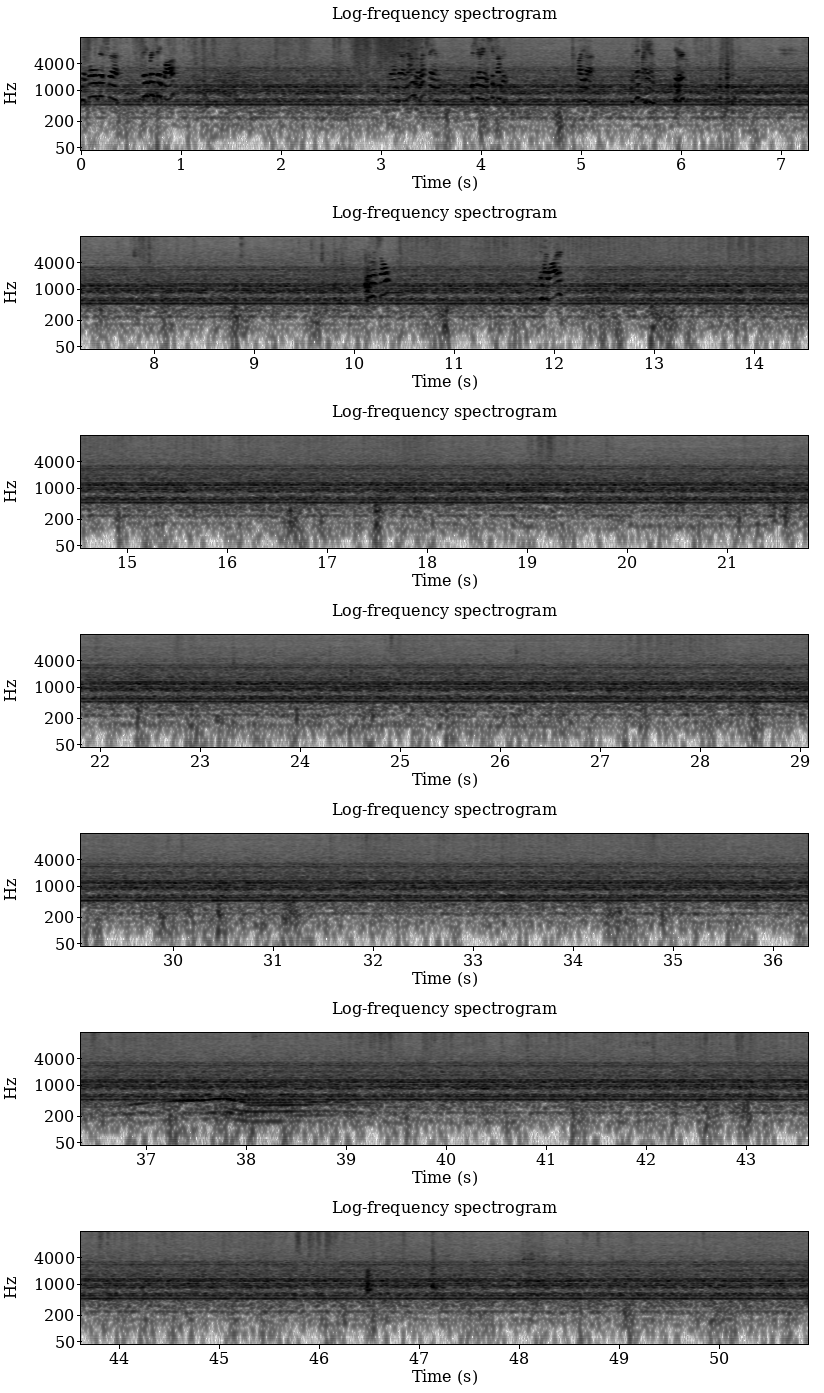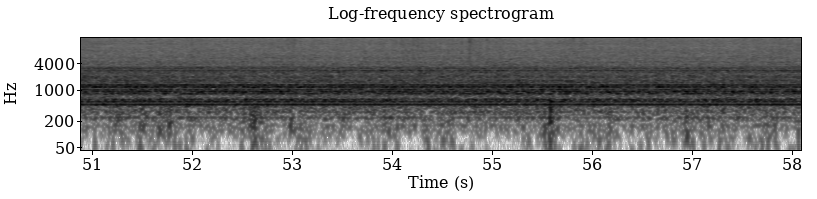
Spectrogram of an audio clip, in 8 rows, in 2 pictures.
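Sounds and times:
machine drone: 35.0 - 41.9.

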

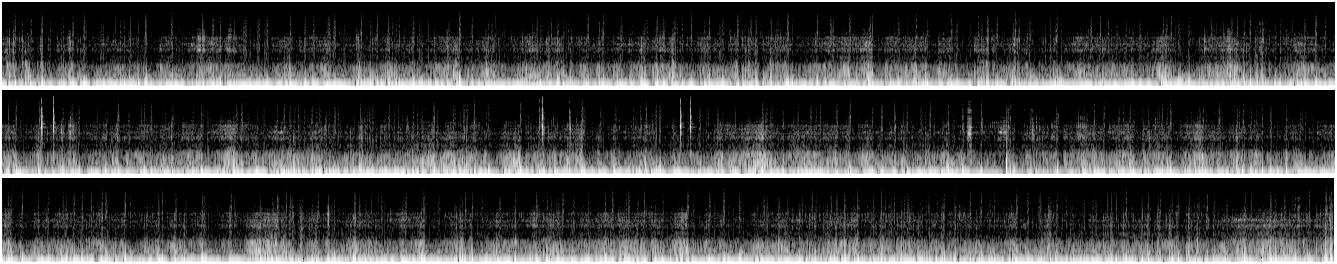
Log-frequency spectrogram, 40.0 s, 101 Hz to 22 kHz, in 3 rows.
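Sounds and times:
bike trail and wind rumble: 0.0 - 39.9
sharp clicks: 13.6 - 14.1, 19.8 - 20.4.

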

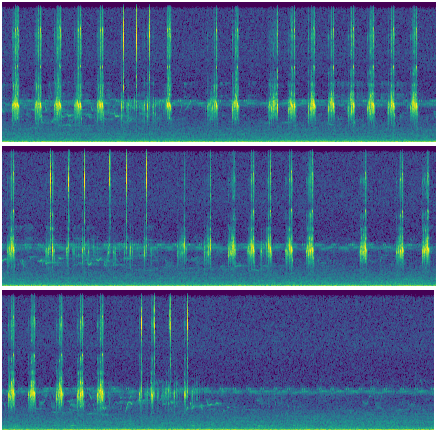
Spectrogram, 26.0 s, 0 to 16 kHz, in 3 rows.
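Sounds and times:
cricket chirping: 0.0 - 26.0
faint continuous insect trill: 0.0 - 26.0.

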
